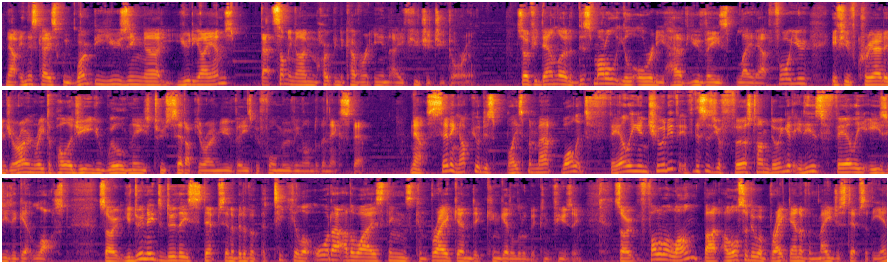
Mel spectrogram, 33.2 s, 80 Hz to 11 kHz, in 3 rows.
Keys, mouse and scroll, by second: 0.8 click.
